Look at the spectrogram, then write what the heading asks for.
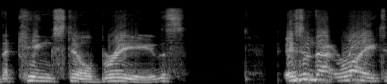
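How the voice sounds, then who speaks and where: In a put-on character voice, a man speaks at a very slow pace with a fairly high pitch. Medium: actual play. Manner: blunt, scornful.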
